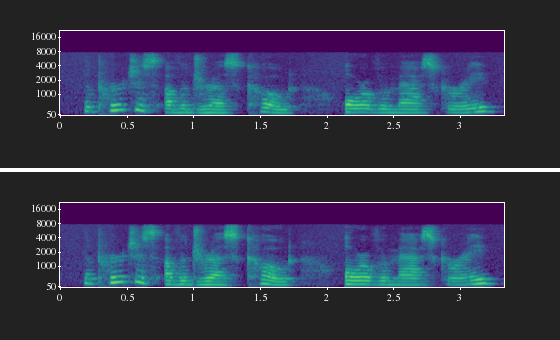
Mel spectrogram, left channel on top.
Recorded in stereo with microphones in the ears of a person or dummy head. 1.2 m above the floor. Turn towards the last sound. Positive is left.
turn(degrees=-25)  # may be behind; listen again after turning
